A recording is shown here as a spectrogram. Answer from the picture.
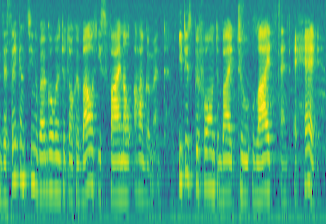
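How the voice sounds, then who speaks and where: Hardly pausing, a woman with a non-native accent speaks at a moderate pace, with audible room echo and noticeable background noise. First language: not English. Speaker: video game guide maker. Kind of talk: tutorial.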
